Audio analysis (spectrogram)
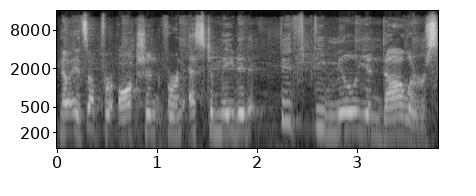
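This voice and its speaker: Music plays in the background while a man talks with an upbeat tone. His pace is moderate and his pitch variation is ordinary. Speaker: news anchor. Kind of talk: casual ad-lib banter.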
